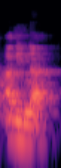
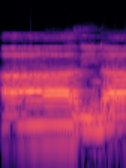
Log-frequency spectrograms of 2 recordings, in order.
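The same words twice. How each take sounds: First: The word is said hurriedly and clipped. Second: The vowels are stretched out long. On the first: "আযিনা তাড়াহুড়ো করা যাবে না" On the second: "আযিনা টান দিই তাহলে কিন্তু হবে না"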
